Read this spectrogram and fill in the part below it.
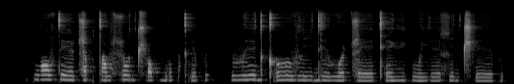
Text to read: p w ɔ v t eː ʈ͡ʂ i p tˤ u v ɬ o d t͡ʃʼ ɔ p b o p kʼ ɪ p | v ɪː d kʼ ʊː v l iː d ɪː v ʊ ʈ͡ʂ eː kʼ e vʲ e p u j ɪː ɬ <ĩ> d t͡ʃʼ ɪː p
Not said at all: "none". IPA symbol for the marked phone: i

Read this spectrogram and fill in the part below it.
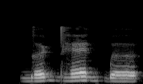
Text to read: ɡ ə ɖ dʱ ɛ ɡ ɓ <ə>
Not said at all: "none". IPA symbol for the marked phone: ə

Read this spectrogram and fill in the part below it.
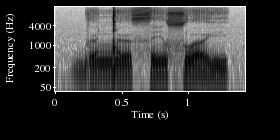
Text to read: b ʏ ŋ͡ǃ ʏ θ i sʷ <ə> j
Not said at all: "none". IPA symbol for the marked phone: ə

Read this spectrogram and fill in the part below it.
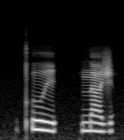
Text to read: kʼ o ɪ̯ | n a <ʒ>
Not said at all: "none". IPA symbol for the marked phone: ʒ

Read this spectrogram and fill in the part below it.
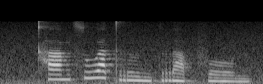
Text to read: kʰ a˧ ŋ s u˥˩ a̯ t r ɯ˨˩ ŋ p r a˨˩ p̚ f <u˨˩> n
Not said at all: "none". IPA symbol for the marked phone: o˨˩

